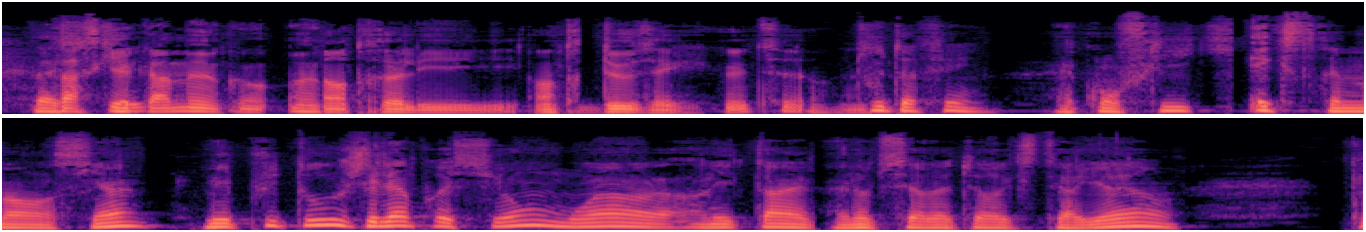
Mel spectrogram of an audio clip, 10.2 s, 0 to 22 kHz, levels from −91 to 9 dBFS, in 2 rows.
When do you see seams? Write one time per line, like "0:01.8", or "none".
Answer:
0:01.2
0:02.2
0:04.6
0:05.8
0:08.2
